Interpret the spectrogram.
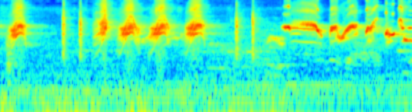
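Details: White-rumped shama provoked song: five harsh high chattering bursts at regular spacing, followed by quick high whistled and twittering phrases, used to excite a male into singing.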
